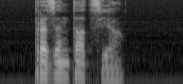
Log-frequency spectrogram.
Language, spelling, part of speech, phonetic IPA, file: Polish, prezentacja, noun, [ˌprɛzɛ̃nˈtat͡sʲja], Pl-prezentacja.ogg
